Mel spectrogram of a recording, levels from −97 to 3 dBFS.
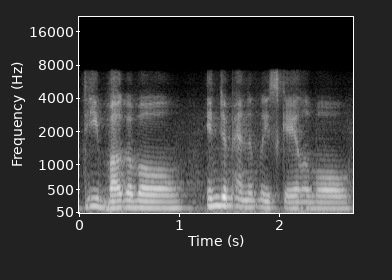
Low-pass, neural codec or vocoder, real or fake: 7.2 kHz; codec, 24 kHz, 0.5 kbps, DualCodec; fake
